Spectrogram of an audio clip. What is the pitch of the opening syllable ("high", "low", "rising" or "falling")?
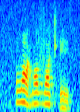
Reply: falling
